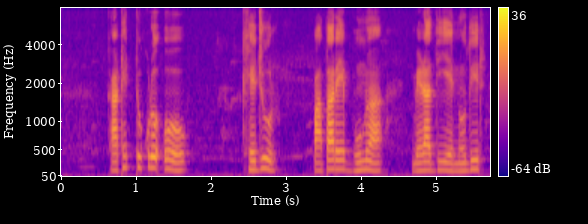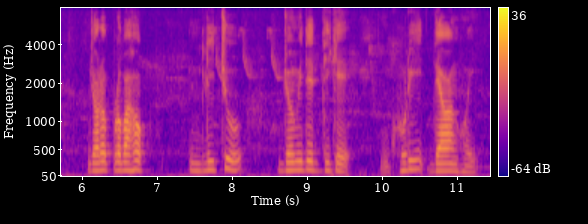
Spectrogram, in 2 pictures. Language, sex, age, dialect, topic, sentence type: Bengali, male, 18-24, Rajbangshi, agriculture, statement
